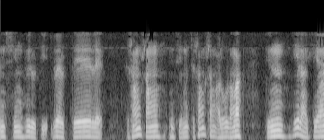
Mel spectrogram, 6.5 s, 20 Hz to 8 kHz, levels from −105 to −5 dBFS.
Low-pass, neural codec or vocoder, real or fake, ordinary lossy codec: 7.2 kHz; none; real; AAC, 16 kbps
